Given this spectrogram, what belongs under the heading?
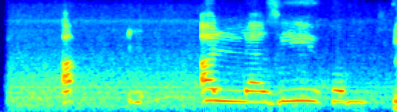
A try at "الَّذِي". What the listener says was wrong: Look, your z sounds like z. You are reading zal as if you are reading za. You have to place the tip of the tongue at the upper tooth, the edge of the upper tooth softly. Alladhi, like this.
